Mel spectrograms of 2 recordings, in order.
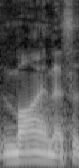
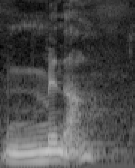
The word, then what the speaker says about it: minas: In Luke 19, it's the parable of the miners, M-I-N-A-S, not the guys who dig down in the ground, but the minas. Yes? No? I pronounce it minus. It's probably supposed to be pronounced minna, but I'm too academically lazy to get my tongue around it.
